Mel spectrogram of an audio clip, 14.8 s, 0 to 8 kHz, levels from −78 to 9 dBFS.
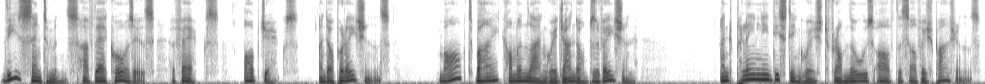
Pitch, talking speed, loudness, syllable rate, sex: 120 Hz, 95 wpm, -19 LUFS, 4.0 syllables/s, male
